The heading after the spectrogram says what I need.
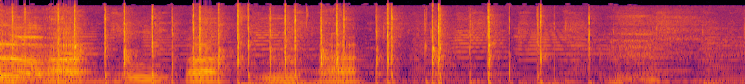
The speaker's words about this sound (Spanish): Pues que hemos llegado a mil seguidores. Un aplauso, por favor.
